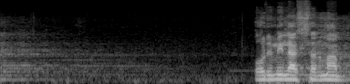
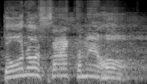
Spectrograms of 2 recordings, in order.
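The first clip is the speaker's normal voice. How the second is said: impassioned preaching; 9 semitones higher, 7 dB louder than usual. Acted. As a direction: stretch each word out to the hall. Impassioned sermon climax.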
